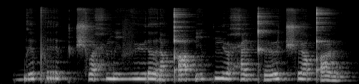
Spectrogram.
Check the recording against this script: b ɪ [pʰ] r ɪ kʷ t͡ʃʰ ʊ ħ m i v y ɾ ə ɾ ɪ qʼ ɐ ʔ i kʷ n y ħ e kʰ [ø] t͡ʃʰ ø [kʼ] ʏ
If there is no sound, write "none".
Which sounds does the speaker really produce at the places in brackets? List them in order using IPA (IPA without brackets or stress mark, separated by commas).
pʰ, ø, qʼ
